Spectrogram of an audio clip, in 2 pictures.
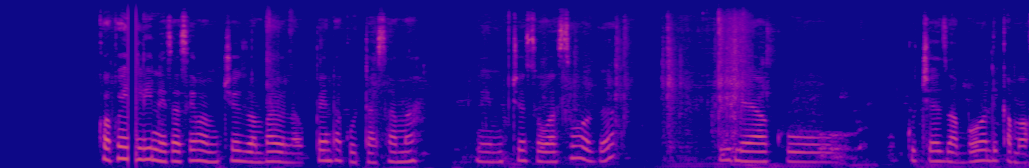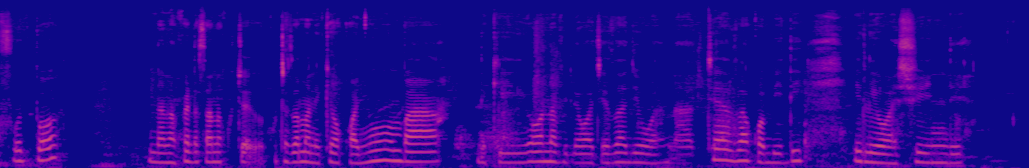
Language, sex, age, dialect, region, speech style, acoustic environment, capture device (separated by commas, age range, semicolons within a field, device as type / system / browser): Swahili, female, 25-34, Kenya - Nairobi Sheng-influenced, Kenya, relaxed, nature, mobile / Linux / Chrome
